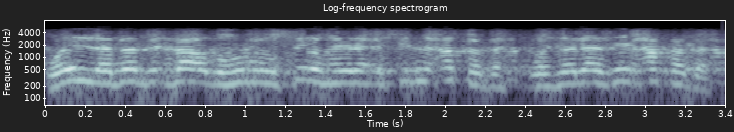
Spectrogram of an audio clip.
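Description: A man's voice: very high voice, fairly even intonation, rapid-fire. A man preaching to an audience, reading out questions and answering firmly in numbered points. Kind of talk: religious lecture Q&A. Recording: tinny, echoey hall recording with crowd.

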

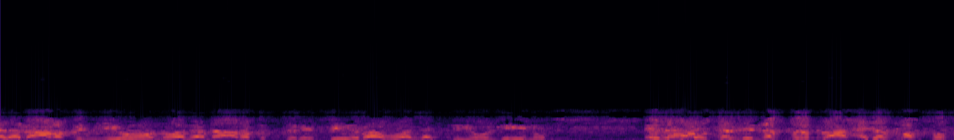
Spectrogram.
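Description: High-voiced Egyptian preacher on lo-fi tape. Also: male voice. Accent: Egyptian Arabic. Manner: dramatic, stretches words slowly, rises to emotional cries. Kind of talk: impassioned sermon. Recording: noisy phone-like lo-fi tape.

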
